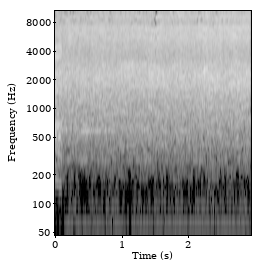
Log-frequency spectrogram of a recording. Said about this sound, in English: Now if you are clapping for Jesus, you should do it very well. It's not begging you to clap, but because your hands are still there.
